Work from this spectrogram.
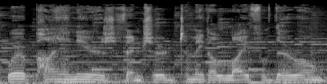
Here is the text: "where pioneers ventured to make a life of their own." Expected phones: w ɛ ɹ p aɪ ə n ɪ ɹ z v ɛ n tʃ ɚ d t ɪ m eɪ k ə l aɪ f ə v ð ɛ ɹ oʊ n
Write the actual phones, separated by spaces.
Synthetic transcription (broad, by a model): w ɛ ɹ p aɪ ə n ɪ ɹ z v ɛ n tʃ ɚ d t ɪ m eɪ k ə l aɪ f ə v ð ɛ ɹ oʊ n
